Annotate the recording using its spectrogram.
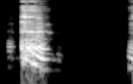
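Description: A man clearing his throat once, a short loud burst about a third of a second in, followed by silence.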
